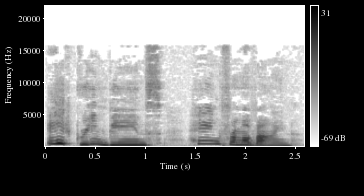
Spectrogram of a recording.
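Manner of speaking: ordinary delivery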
